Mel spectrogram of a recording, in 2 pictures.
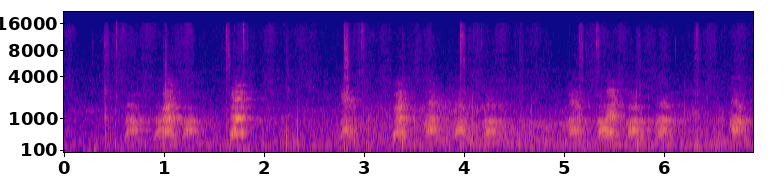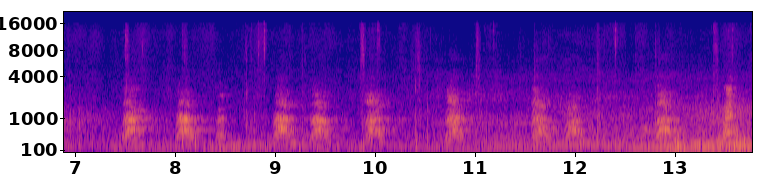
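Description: two dogs barking

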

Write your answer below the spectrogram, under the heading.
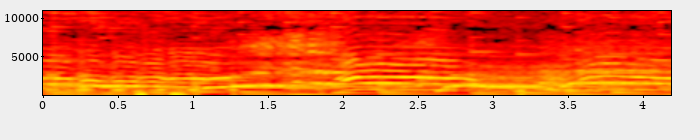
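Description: children screaming

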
